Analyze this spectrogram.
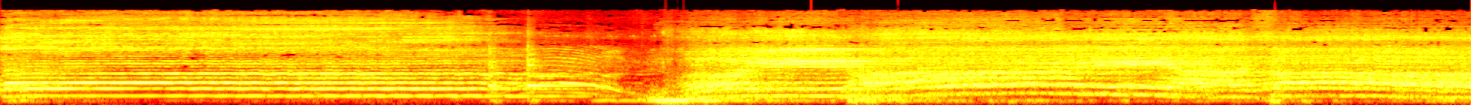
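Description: Male kirtan singers chanting a devotional song. A long, steady held note lasts about three seconds, then the pitch slides down and a wavering sung line rises and falls.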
